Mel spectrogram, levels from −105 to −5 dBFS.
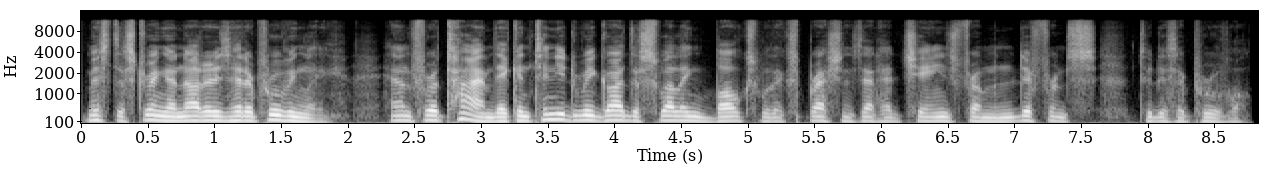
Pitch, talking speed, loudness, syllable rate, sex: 130 Hz, 175 wpm, -17 LUFS, 5.6 syllables/s, male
